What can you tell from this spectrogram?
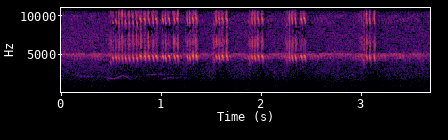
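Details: Grasshopper in a flowery meadow giving short buzzy bursts of rapid ticking, a longer first burst followed by several brief clusters over a few seconds, against a quiet high background hiss.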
